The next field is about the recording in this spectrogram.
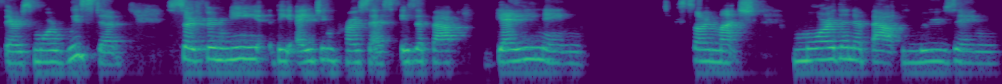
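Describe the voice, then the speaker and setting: Woman, 40s, interview guest; thoughtful, rambling delivery; echoey room. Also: medium pitch. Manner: reflective, many restarts and "like" fillers. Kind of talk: relaxed interview talk. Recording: roomy echo.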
